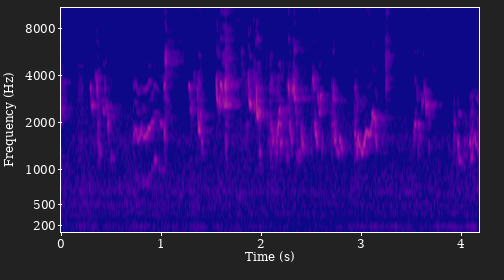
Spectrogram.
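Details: Budgerigars chattering in a continuous scratchy warble of quick squawky chirps and short whistles, bursts every fraction of a second, over a steady low hum.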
